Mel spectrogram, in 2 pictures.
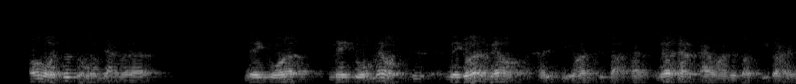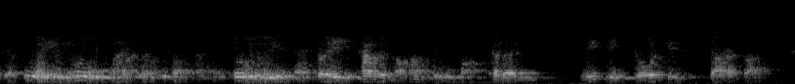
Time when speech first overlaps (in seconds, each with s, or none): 8.2 s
